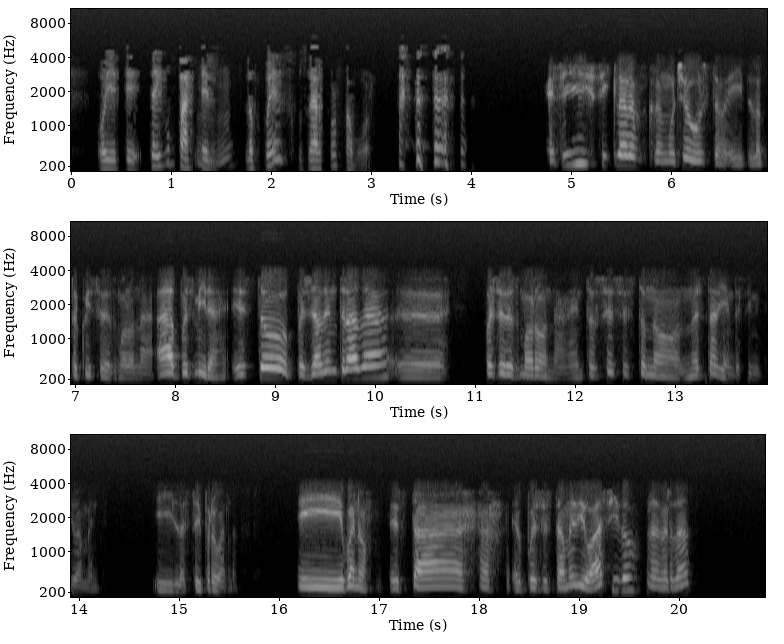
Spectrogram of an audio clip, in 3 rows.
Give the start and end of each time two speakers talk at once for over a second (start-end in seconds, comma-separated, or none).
none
